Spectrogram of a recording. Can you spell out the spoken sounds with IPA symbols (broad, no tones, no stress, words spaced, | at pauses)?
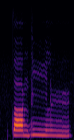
t̪aːŋdiːlyː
